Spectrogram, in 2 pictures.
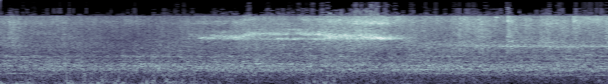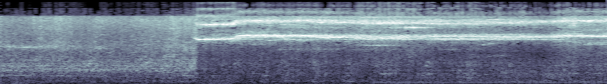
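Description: A Glasgow subway train rumbles and rattles along the track with squealing wheels and a steady roar, then a high metallic whine rises as it runs on.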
